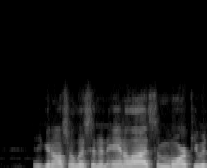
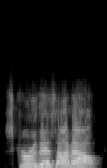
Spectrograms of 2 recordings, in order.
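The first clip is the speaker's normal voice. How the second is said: higher, exasperated give-up rant; fed-up dying dad; 8 semitones higher than usual. Pretend. Vlogger pretending to be the dad on his deathbed, fed up. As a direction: done with it all, just get me out. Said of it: "I'd be like".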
